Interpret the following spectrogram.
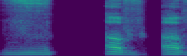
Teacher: the reduction of of or the reductions in general those final consonant sounds are voiced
